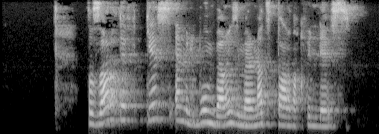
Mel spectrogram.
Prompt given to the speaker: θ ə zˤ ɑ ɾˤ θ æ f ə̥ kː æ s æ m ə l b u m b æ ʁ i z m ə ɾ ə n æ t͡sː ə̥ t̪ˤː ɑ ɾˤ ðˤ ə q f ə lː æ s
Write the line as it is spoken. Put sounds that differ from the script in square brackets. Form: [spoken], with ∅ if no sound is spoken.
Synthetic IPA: θ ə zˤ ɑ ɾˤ θ æ f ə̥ kː æ s æ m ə l b u m b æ ʁ i z m ə ɾ ə n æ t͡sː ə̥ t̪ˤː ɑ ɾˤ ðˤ ə q f ə lː æ s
